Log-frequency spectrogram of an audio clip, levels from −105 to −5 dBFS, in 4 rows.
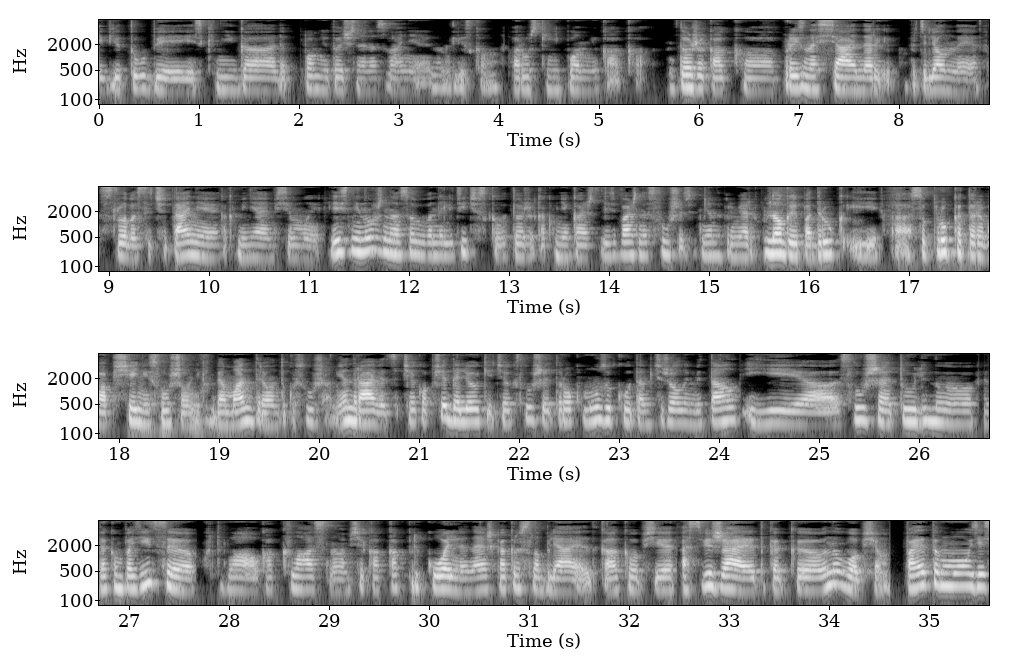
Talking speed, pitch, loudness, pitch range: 160 wpm, 180 Hz, -24 LUFS, 170-200 Hz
